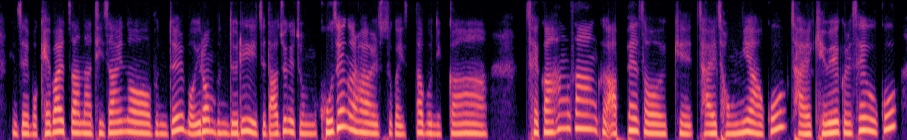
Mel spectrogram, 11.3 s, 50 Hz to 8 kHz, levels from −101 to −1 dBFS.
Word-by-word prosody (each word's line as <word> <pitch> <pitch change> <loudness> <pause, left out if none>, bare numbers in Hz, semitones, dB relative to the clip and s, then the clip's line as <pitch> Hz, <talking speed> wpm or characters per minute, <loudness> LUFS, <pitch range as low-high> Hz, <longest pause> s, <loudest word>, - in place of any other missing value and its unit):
인제 195 -1 -1
뭐 185 - -5
개발자나 210 0 +1
디자이너분들 215 +3 0
뭐 195 -3 -1
이런 235 +2 +3
분들이 210 +3 0
이제 200 0 -5
나중에 220 +5 0
좀 195 -1 -4
고생을 265 +3 +3
할 205 -3 +1
수가 200 +1 -7
있다 185 +4 -3
보니까 200 0 -2 0.5
제가 220 0 0
항상 295 +2 -1
그 225 -3 -3
앞에서 210 -1 +1
이렇게 190 0 -4
잘 200 0 0
정리하고 215 - 0
잘 190 -1 0
계획을 210 +1 +3
세우고 265 - +1
210 Hz, 310 characters per minute, -23 LUFS, 195-235 Hz, 0.5 s, 이런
